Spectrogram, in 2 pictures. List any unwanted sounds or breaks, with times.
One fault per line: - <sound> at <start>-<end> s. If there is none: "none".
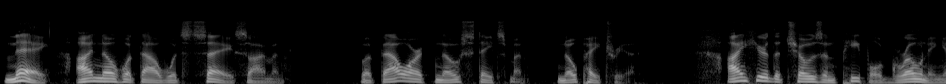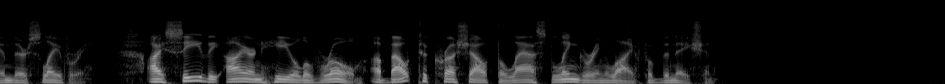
none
